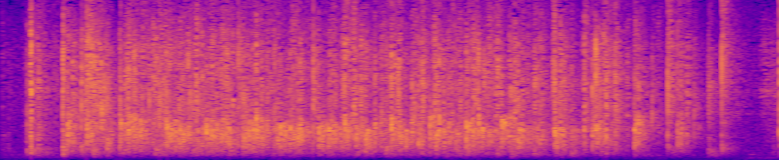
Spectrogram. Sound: applause

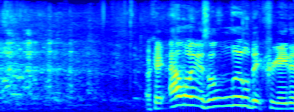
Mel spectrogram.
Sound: laughter

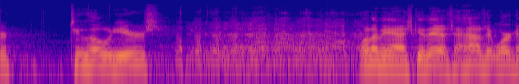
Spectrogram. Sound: laughter

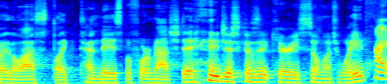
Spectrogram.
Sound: laughter

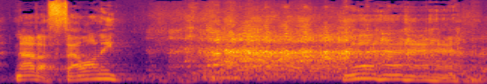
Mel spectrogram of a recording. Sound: audience laughing

